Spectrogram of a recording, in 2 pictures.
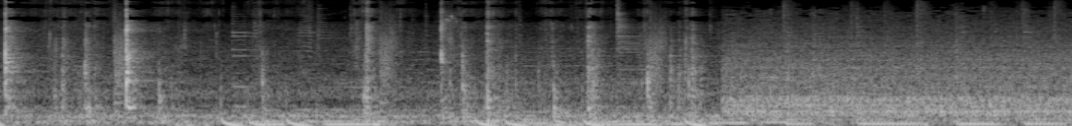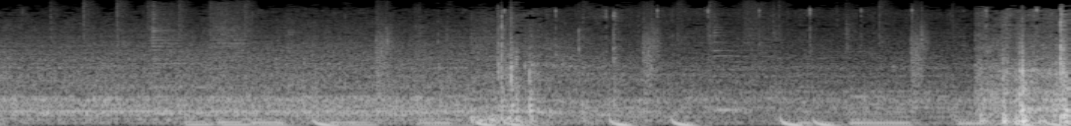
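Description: Background music with a steady beat. Over it, a plastic meat chopper clicks and scrapes in a saucepan of ground turkey during the first few seconds, and a steady hiss follows for most of the rest.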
